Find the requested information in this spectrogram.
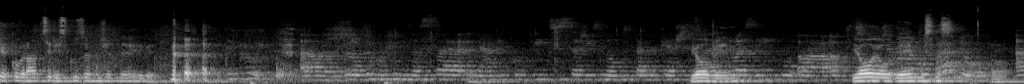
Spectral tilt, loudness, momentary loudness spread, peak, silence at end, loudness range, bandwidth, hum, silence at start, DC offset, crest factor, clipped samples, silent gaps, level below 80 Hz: -7 dB/octave; -21 LUFS; 17 LU; -2 dBFS; 0 s; 13 LU; 9.8 kHz; none; 0 s; under 0.1%; 20 dB; under 0.1%; none; -48 dBFS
